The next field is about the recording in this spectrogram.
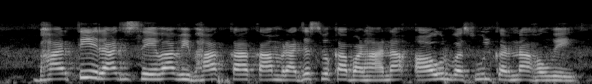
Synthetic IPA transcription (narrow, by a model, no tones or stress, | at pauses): bʱaːɾt̪iːəɾaːd͡ʒjəseːʋaʋɪbʱaːɡ̚kakaːmɾaːd͡ʒəsʋəkabɐɽ̤̃aːnaaːʊɾʋɐsuːlkɐɾnaɦoeː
